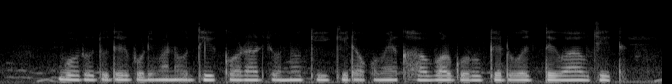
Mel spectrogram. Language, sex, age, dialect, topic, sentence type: Bengali, female, 18-24, Rajbangshi, agriculture, question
